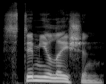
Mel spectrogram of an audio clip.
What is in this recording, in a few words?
"stimulation", voice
